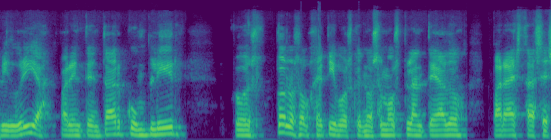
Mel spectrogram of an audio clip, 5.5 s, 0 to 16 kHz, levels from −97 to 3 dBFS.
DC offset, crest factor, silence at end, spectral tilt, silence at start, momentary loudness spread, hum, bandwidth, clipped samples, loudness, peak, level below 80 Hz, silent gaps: under 0.1%; 16 dB; 0 s; -4.5 dB/octave; 0 s; 5 LU; none; 12 kHz; under 0.1%; -23 LUFS; -8 dBFS; -62 dBFS; none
